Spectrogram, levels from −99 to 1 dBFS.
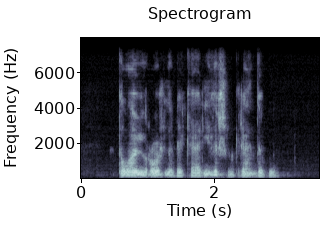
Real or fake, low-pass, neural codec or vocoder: fake; 7.2 kHz; vocoder, 22.05 kHz, 80 mel bands, HiFi-GAN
